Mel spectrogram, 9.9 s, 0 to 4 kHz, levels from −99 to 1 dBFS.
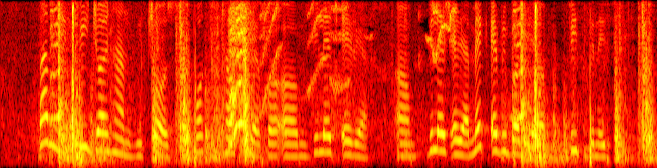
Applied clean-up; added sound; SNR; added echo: none; Squeak / Slam; -1 dB; none.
